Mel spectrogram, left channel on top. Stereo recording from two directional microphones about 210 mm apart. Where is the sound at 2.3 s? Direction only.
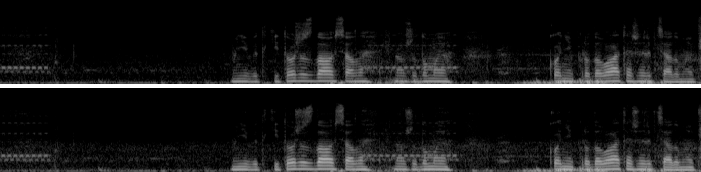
10° right (ahead or behind).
